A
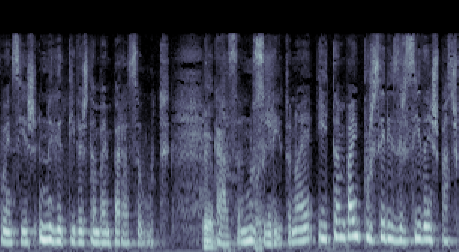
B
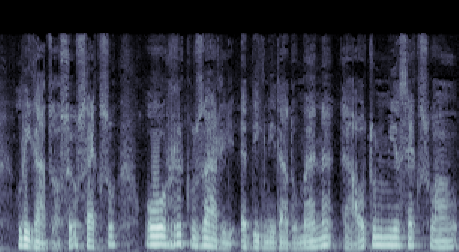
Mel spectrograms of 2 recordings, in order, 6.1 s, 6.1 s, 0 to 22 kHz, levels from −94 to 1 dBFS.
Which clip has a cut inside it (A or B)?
A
